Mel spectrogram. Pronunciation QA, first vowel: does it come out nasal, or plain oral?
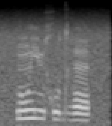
nasal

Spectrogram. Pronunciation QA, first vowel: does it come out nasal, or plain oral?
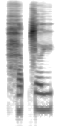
oral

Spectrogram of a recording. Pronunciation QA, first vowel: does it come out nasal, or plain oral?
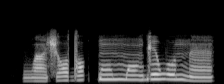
nasal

